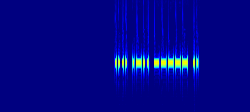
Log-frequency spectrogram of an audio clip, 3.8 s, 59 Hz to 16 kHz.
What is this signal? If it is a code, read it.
Morse code, heard as a keyed tone, about 44 wpm, 700 Hz. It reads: HL0I
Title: DXCC-100 Call Signs - 4 Characters - 45wpm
